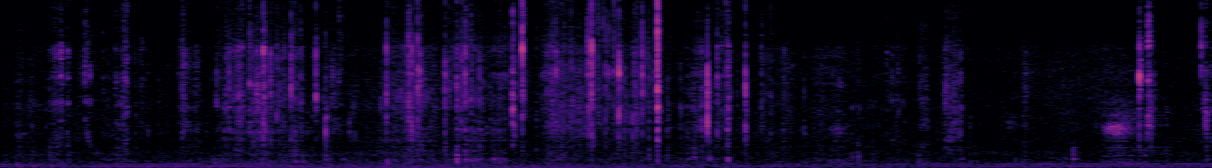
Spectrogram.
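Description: Hamburger being bitten into and chewed close to the microphone: moist chewing with many small mouth clicks and crackles of its paper wrapper, busiest in the first half.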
